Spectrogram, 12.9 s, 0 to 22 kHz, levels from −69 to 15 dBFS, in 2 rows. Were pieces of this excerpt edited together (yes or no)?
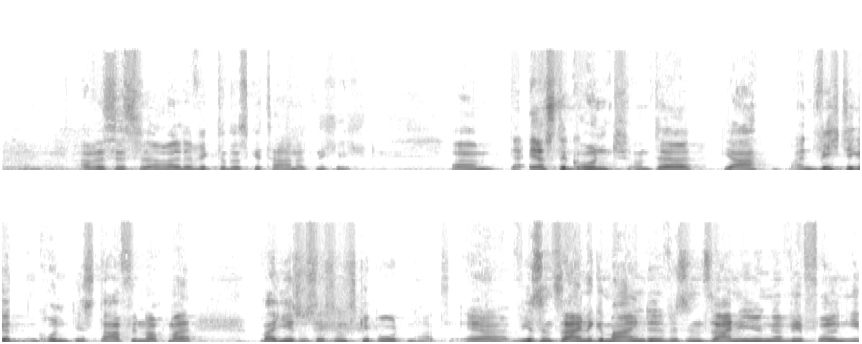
yes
